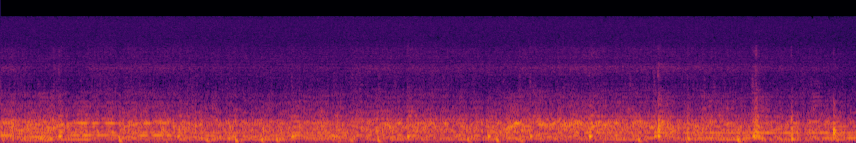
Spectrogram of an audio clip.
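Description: Stage amplifiers and PA humming steadily with no song playing, over a low rumble and a few scattered knocks.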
